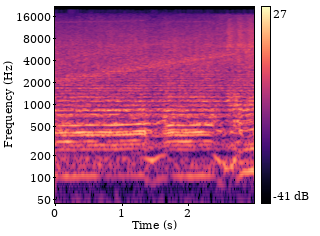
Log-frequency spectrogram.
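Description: A four-wheel drive car on mud tyres slides fully sideways in a Forza Horizon 4 drift, its engine revving loudly and continuously with rising and falling pitch sweeps throughout.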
